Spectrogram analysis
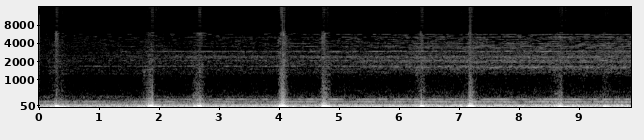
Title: Heartbeat sound Bruit battement de coeur Suono battito cardiaco 1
